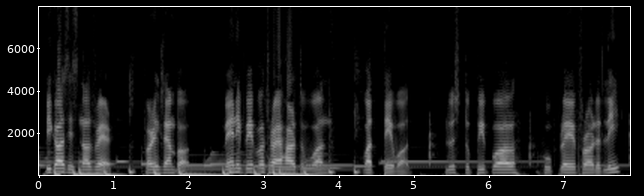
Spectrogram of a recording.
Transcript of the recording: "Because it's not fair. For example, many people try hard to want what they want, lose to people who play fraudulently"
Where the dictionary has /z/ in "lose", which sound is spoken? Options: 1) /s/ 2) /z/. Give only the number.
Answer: 1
